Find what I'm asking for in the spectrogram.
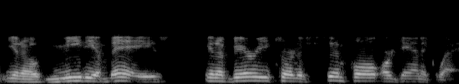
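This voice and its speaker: A man calling in as a guest on a radio talk show, explaining things in a relaxed way with many "you know" fillers. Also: a little high, normal speed, no room sound. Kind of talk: casual radio interview chat. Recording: tinny phone line into a radio studio.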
